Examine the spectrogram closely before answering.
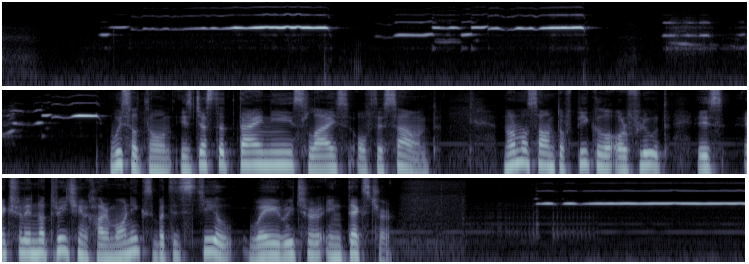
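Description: A small flute plays high, clear notes.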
